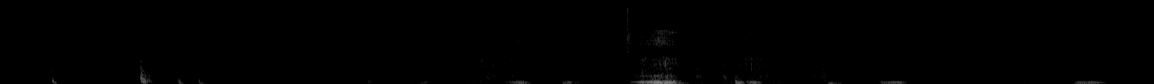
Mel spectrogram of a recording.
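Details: Tired chocolate Labrador retriever sleeping in his basket late at night: soft, low rumbling snores and snuffling breaths in a quiet room, ordinary snoring.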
